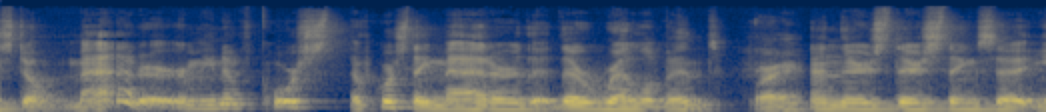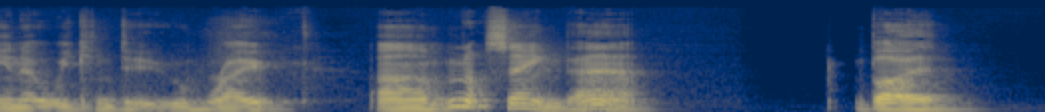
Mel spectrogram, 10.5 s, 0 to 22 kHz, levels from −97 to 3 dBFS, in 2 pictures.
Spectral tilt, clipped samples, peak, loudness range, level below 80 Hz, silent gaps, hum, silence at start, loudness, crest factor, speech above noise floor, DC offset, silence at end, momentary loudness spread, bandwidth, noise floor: -5.5 dB/octave; under 0.1%; -10 dBFS; 4 LU; -68 dBFS; none; none; 0 s; -26 LUFS; 16 dB; 52 dB; under 0.1%; 0.4 s; 10 LU; 16.5 kHz; -78 dBFS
